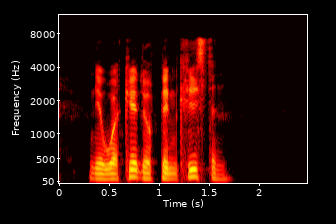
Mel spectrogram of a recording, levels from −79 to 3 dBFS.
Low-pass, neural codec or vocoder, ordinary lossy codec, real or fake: 7.2 kHz; codec, 16 kHz, 4 kbps, FunCodec, trained on Chinese and English, 50 frames a second; AAC, 64 kbps; fake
